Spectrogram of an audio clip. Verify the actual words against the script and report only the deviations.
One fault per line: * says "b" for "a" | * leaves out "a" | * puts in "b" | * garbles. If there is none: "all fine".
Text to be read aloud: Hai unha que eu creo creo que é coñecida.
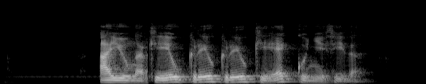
all fine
